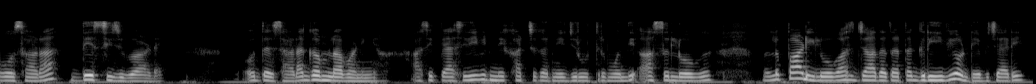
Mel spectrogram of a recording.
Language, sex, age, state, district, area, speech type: Dogri, female, 30-45, Jammu and Kashmir, Udhampur, rural, spontaneous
